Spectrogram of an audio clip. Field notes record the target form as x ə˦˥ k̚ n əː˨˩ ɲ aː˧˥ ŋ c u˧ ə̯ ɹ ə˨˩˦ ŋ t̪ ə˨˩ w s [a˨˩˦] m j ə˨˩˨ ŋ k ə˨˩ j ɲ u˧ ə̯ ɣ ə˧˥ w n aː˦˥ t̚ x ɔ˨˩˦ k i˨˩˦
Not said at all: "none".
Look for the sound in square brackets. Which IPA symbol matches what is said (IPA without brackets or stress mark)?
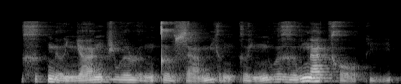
a˨˩˦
